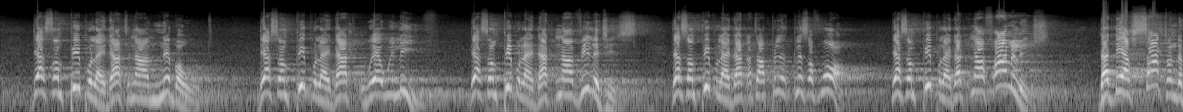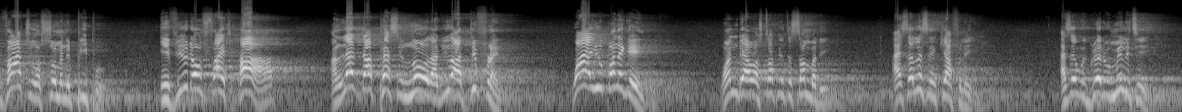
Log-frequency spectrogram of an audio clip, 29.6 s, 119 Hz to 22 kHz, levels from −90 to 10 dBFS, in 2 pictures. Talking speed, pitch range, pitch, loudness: 190 wpm, 260-320 Hz, 285 Hz, -14 LUFS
